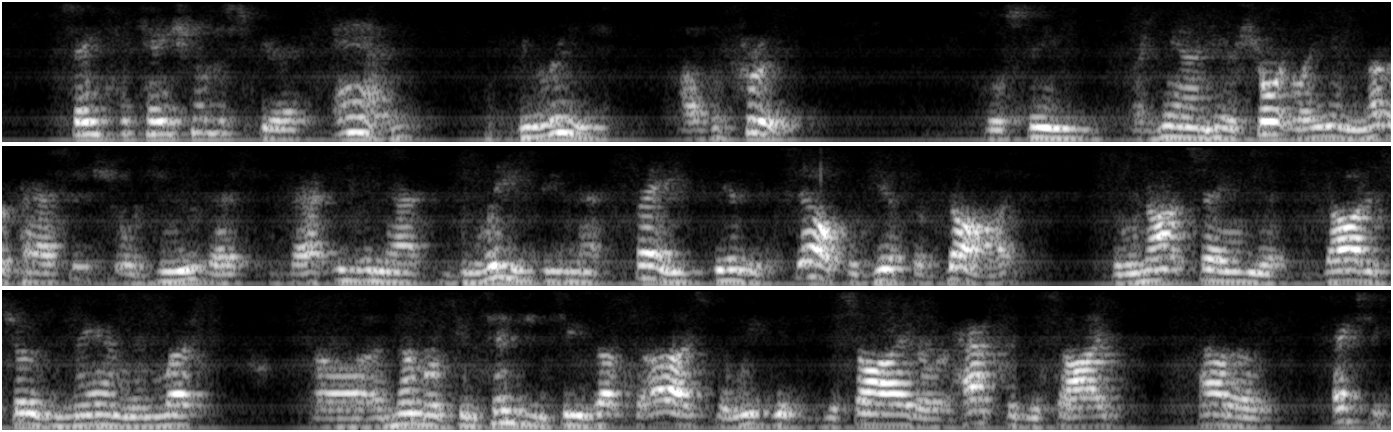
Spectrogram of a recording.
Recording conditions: poor sound quality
